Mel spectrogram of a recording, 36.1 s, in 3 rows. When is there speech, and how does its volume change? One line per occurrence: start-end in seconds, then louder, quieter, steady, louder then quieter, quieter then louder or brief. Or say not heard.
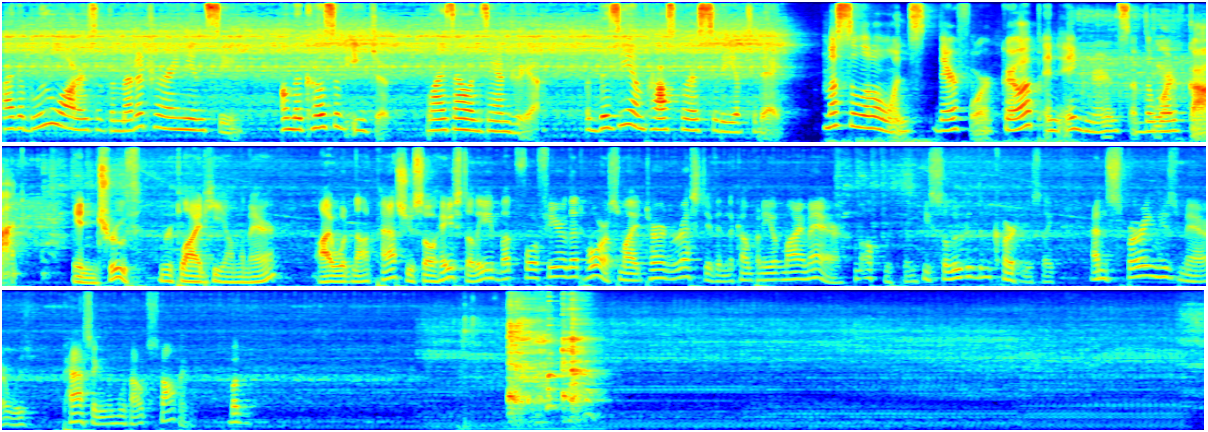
0.0-26.6 quieter.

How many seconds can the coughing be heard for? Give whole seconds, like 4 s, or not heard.
3 s.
